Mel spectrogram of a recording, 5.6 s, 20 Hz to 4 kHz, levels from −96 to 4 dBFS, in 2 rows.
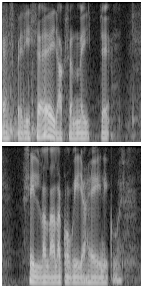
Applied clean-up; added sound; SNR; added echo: none; Fireworks; 17 dB; none.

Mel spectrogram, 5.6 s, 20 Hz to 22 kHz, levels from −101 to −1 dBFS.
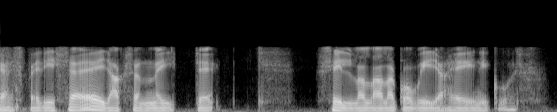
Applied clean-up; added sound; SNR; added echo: neural diffusion model UNIVERSE++.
